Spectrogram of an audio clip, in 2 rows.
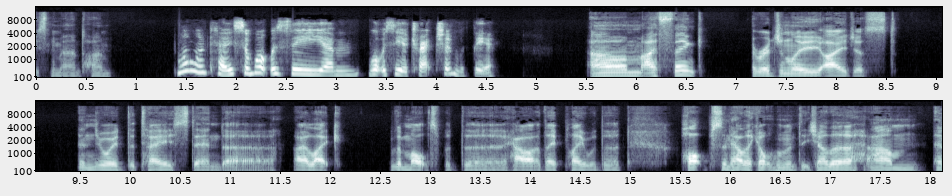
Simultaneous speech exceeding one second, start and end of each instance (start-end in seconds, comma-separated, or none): none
